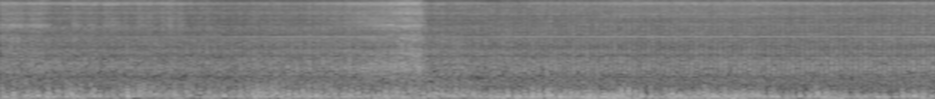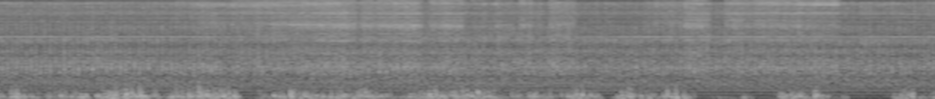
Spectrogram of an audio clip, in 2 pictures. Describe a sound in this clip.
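A rotary tool whirs at high speed, grinding against a metal ring with a harsh scraping.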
